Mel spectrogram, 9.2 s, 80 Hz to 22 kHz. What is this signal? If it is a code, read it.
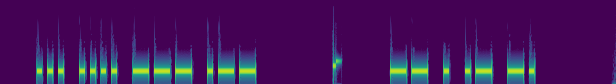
Morse code, heard as a keyed tone, about 15 wpm, 700 Hz. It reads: SHOW MEAN
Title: Sentences from Top 200 Words - New Word Drill - 15wpm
